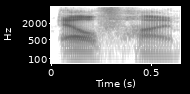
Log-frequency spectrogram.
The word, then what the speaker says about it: Alfheim: general it's okay until we get to alfheim or elfheim i guess as they pronounced it um and uh you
